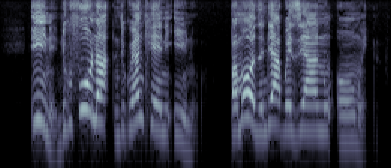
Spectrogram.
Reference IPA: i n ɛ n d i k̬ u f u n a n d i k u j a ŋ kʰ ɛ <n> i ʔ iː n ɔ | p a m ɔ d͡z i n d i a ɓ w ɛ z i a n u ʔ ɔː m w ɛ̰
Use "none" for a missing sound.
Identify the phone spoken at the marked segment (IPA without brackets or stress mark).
n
